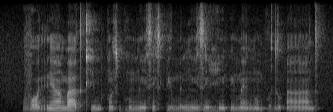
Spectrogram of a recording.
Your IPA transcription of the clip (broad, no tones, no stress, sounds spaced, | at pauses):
v ɔ rʲ ãː m aː d kʰ i m k õ s bʱ ũ m ĩ s ĩ s pʲ u m ɪ ŋ ĩ z ĩ ɦ ĩ pʲ ũ m ɛ̃ ŋ õ bʱ o d u ʔ ãː d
